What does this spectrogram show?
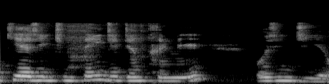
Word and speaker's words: entremets: Entremets, vai ter som de A, entremets. Entremets, com S no final, vai ser plural e a gente não vai pronunciar, mesmo assim, mesmo sendo pronuncial, vai ser a mesma pronúncia.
